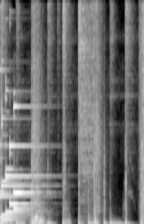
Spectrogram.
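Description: A bright chime sound effect: a quick run of bell-like tones that start together and ring out, marking the countdown timer running out. Background music with a steady beat carries on under it.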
